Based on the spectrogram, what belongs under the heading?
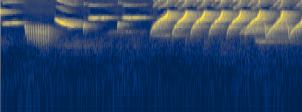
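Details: Canary song for getting a silent canary to sing: scattered short whistles and a buzzy note, then a run of rising upslurred notes repeated quickly and steadily.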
